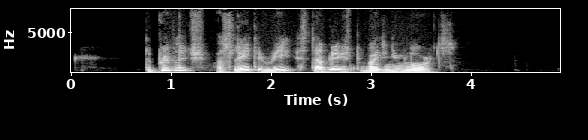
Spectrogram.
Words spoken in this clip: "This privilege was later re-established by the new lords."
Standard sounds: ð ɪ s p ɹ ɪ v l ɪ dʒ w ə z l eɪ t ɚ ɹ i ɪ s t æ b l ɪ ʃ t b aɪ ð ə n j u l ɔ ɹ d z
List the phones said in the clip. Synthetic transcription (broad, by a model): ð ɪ p ɹ ɪ v l ɪ dʒ w ə z l eɪ t ɚ ɹ i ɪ s t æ b l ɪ ʃ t b aɪ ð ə n j u l ɔ ɹ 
